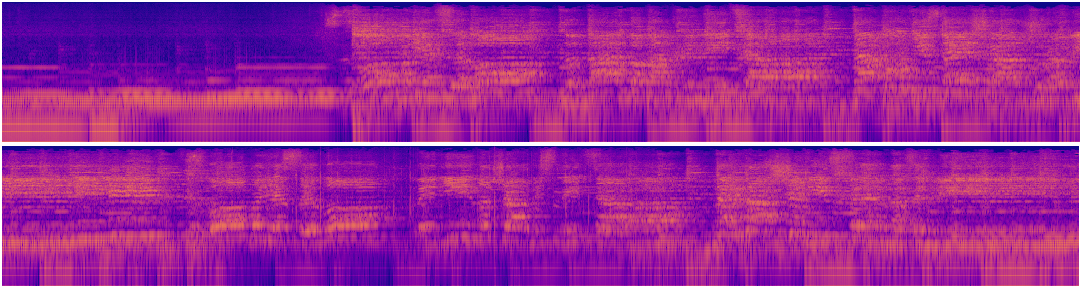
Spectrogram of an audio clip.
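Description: A women's folk choir singing together over instrumental backing music. The first few seconds are the instrumental introduction alone, and the voices come in about three and a half seconds in.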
